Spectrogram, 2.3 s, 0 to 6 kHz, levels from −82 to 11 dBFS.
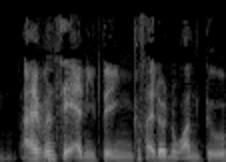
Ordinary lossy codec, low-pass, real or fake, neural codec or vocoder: MP3, 24 kbps; 5.4 kHz; real; none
